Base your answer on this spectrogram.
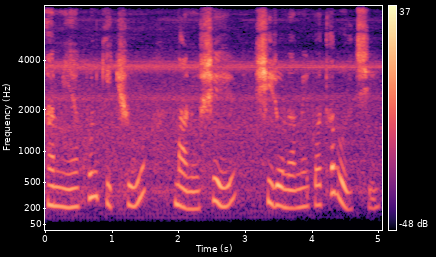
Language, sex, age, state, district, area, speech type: Bengali, female, 30-45, West Bengal, Alipurduar, rural, spontaneous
